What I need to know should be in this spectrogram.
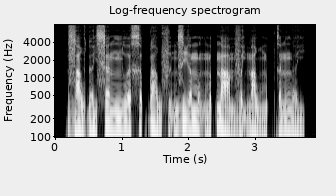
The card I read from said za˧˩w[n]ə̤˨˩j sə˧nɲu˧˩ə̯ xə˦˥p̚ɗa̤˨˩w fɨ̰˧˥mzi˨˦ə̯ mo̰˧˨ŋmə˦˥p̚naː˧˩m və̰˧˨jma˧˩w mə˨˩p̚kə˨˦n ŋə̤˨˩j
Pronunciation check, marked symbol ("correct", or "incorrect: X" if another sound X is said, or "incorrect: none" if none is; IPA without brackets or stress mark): incorrect: ɗ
